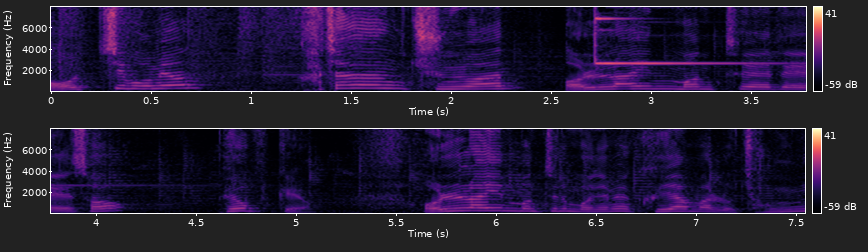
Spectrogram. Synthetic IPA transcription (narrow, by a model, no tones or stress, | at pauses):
ʌt͡ɕ͈ibomjʌnkad͡ʑaŋt͡ɕuŋjoɦan | ʌnːainmʌntʰɯe̞de̞esʰʌ | pe̞obok͈e̞̰jo̰ | ʌnːainmʌntʰɯɾɯnmwʌɲamjʌnkɯjanmaɭːot͡ɕʌŋɲ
